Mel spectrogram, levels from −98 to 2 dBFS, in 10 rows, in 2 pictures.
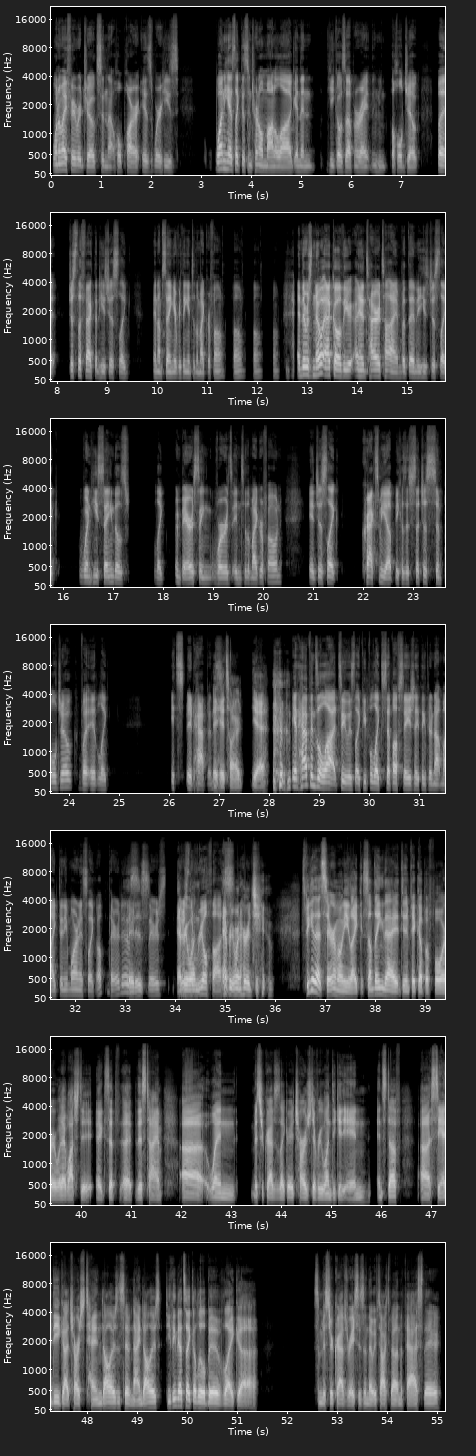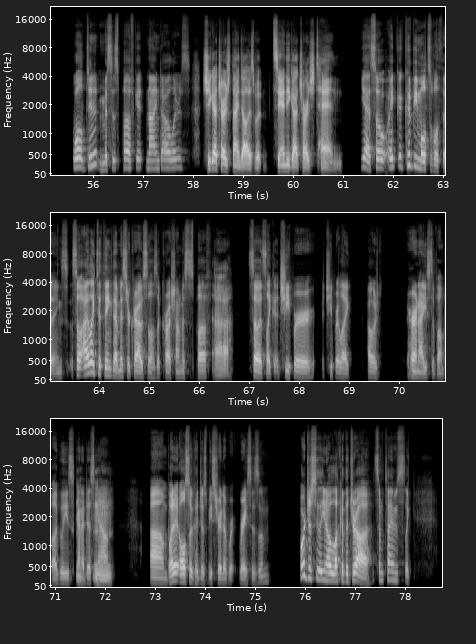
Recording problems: thin; somewhat; fading below 350 Hz

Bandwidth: 18 kHz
